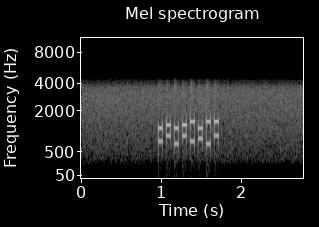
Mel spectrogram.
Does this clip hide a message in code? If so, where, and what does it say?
Yes: DTMF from 1.0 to 1.7 s, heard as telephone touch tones, dialled by machine, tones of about 60 ms. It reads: 4010673#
